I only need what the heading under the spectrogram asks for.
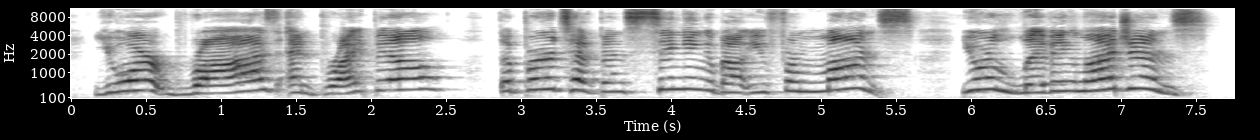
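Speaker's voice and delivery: little squeak bubbling with excitement, one word stretched. Narrating a voice greeting the robot and its adopted son, in a squeaky excited voice. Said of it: "the voice squeaked with excitement".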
